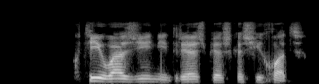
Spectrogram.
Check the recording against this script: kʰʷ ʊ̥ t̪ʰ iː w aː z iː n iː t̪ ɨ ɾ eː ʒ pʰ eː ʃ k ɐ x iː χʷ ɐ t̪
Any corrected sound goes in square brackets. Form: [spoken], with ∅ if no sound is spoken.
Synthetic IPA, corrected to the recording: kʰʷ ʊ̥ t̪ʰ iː w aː [ʒ] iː n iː [d̪] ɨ ɾ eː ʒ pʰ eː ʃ k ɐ [ʃ] iː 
